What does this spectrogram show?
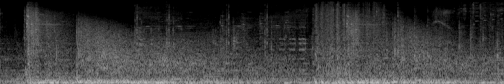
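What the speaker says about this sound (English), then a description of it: "Okay, so they're shooting rockets." Enemy rocket fire in the video game Deadzone: Rogue, a dense, continuous barrage of loud blasts and booms with sharp impact bursts throughout, no talk.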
